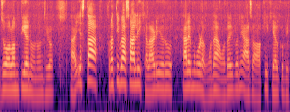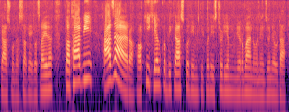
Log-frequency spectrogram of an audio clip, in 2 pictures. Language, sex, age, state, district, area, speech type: Nepali, male, 45-60, West Bengal, Kalimpong, rural, spontaneous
